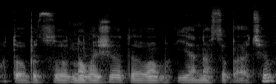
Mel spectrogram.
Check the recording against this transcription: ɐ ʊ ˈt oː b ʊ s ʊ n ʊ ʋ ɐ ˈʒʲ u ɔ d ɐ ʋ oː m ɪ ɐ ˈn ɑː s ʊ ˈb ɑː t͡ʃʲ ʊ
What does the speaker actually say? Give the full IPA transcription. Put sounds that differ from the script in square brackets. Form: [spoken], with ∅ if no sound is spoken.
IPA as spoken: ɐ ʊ ˈt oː b ʊ s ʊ n ʊ ʋ ɐ ˈʒʲ u ɔ d ɐ ʋ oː m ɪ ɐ ˈn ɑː s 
